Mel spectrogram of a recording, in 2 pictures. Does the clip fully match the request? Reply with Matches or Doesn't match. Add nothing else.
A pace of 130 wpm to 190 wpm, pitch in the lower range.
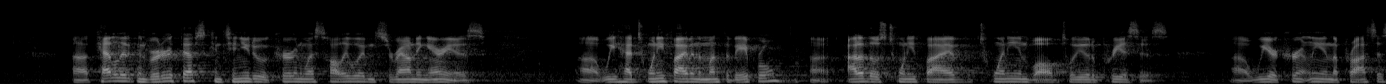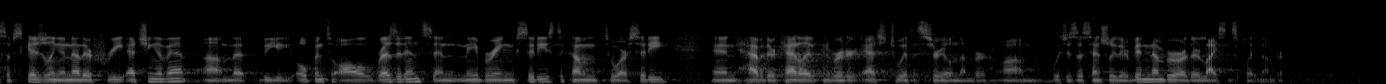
Matches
